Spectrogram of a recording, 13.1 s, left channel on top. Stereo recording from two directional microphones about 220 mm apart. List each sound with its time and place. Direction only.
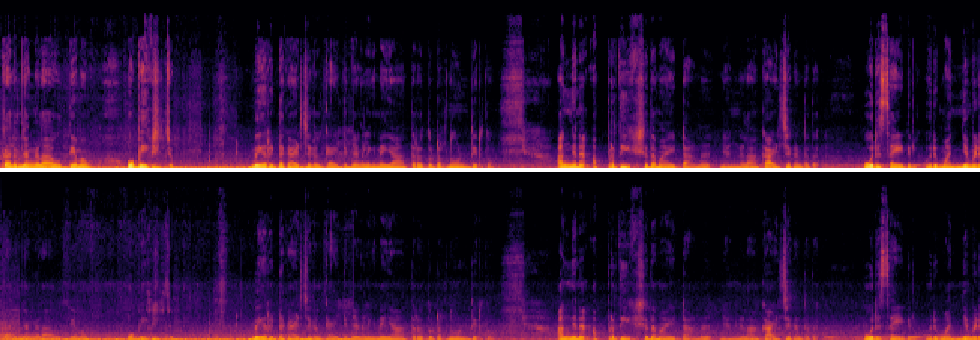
0.3 s speech: 45° left (ahead or behind)
3.1 s a woman's voice: 35° left (ahead or behind)
7.4 s a woman's voice: 30° left (ahead or behind)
